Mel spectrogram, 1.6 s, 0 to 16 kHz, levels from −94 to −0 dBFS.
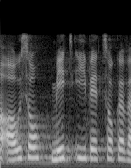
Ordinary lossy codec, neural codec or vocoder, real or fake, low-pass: none; none; real; 7.2 kHz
